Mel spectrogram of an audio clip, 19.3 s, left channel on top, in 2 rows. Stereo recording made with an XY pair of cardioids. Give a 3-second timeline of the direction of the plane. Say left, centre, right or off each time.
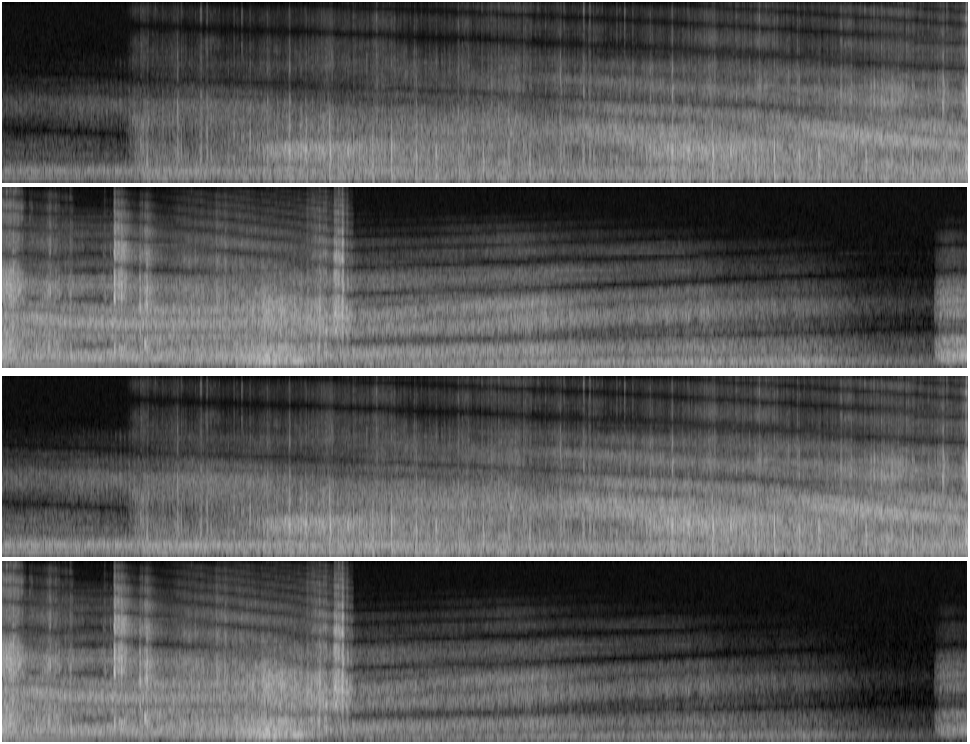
right, right, right, centre, left, left, left.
